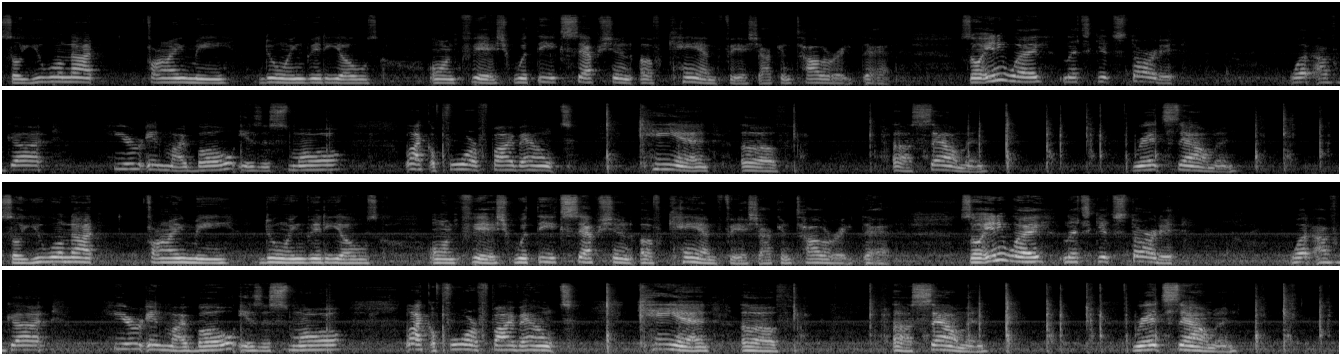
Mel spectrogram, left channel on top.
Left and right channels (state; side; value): quieter; left; 5.8 dB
